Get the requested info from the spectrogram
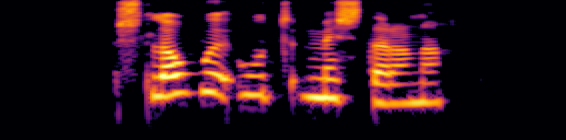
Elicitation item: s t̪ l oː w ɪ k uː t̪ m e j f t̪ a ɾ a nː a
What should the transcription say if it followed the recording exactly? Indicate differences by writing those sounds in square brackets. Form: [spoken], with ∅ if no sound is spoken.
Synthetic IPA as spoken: s t̪ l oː w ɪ [ʔ] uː t̪ m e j [s] t̪ a ɾ a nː a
